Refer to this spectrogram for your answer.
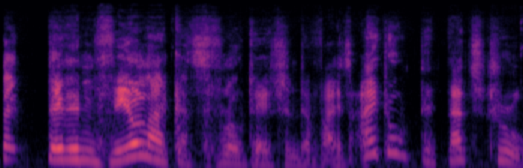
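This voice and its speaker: A put-on character voice, fairly high in pitch with very wide pitch swings, at a moderate pace. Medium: actual play.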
